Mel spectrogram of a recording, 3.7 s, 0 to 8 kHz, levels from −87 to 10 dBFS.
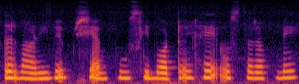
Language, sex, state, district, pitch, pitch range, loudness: Hindi, female, Madhya Pradesh, Bhopal, 225 Hz, 210-235 Hz, -16 LUFS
